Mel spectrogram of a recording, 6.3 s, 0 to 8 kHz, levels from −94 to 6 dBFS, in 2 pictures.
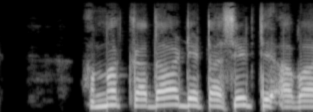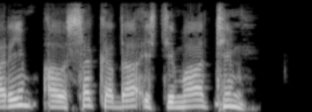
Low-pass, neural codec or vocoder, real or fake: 7.2 kHz; none; real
